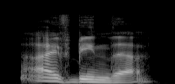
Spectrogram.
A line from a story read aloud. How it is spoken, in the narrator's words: said he dryly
